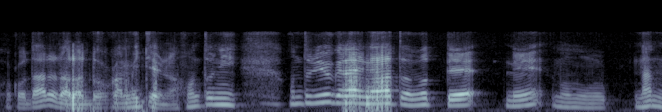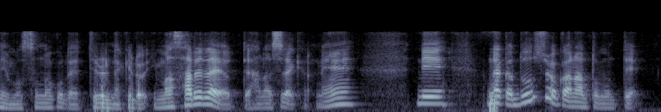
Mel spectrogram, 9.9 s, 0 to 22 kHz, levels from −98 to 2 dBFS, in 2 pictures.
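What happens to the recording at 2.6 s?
From 2.56 s to 2.99 s the speech is hit by bit errors on an ADPCM link, at a rate in the region of one or two percent. Because the G.722 stream encodes differences, each flipped bit also corrupts the decoder's step size and predictor state, so the error smears on for several milliseconds rather than staying a single sample. The result is a cluster of pops and rough, gritty bursts with brief jumps in level.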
